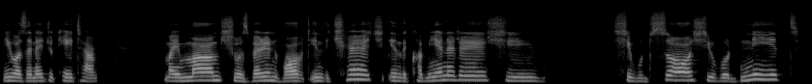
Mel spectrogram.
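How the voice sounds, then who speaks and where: A woman's voice: lowish voice, moderate pace, a bit bright, clear, resonant tone, no room sound, clean studio sound. A woman in her forties from Zimbabwe, a nurse practitioner speaking reflectively as an interview guest. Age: 40s. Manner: reflective, with frequent restarts. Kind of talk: conversational interview.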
